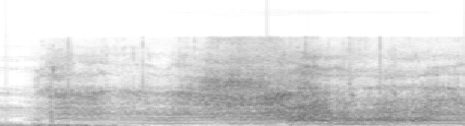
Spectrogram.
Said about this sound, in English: Roars echoed outside as the other seekers joined in. Parents started looking around apprehensively when they realized there must be several large cats just outside.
